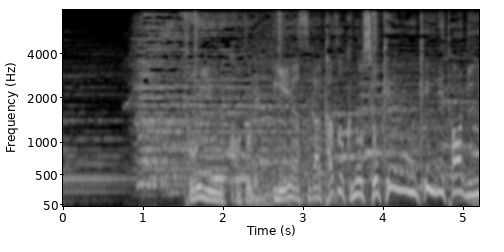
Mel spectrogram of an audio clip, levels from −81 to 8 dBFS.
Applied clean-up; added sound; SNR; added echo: none; Hi-hat; 12 dB; none.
